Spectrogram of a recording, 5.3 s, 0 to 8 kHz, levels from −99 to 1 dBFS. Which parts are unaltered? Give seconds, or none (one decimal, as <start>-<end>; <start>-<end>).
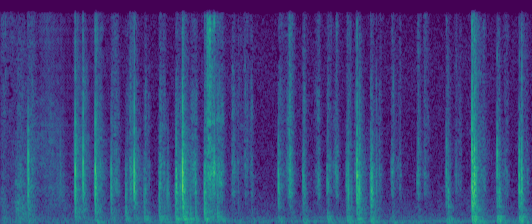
0.0-0.4; 1.1-5.3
